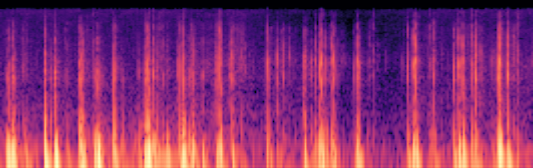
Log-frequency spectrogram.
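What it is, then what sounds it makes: Thin vinyl plastic cover. A thin, flexible, pale blue translucent vinyl plastic cover is tapped and scratched with fingertips and long nails. The result is a quick run of soft, dull taps with light crackly scratching, spread across the clip with short pauses in between.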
